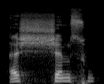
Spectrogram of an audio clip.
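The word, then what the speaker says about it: الشمس: D'abord les exemples, par exemple, Al-Shams, le soleil, on prononce comme ça, Al-Shamsu.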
